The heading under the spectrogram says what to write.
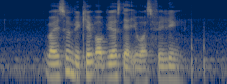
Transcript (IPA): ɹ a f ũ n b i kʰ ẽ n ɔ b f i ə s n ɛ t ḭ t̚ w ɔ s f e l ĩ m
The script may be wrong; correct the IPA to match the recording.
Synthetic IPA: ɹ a s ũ n b i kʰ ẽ m ɔ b v i ə s d ɛ t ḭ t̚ w ɔ s f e l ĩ ŋ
